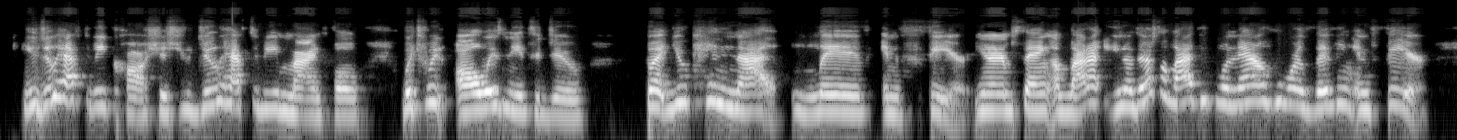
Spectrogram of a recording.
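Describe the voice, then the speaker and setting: Recorded with a dry, close sound and no echo, a woman with an American accent speaks at a fairly quick pace in a bright, sharp tone, with a fairly high pitch and lively intonation. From Missouri, US Midwest. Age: 30s. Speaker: fitness and wellness coach. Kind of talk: casual livestream chat. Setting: live stream. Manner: animated.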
